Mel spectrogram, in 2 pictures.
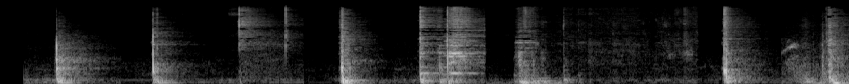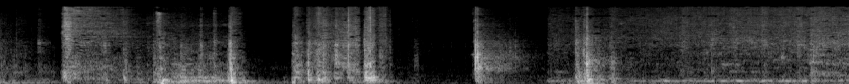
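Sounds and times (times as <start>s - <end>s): tableware knocking and clinking: 4.2s - 4.9s.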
